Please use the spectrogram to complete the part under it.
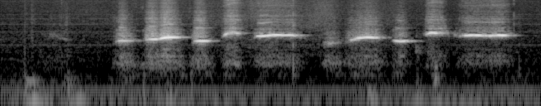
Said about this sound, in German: Ohne Zunge könnten wir nicht pfeifen.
